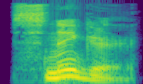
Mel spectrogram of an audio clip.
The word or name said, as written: snigger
